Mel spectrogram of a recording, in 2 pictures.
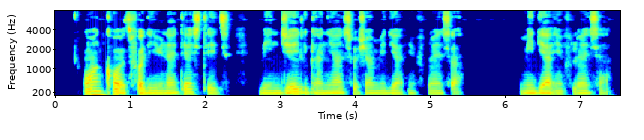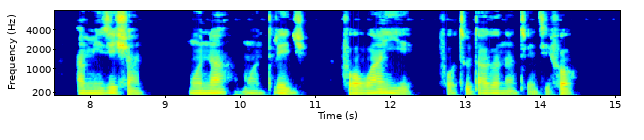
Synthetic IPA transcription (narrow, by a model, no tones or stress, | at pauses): wãnkʰɔtfɔdijunaɪtʰɛdstʰets | bĩnd͡ʒelɡaniãnso̰ʃalmidiaĩnfluɛ̃nsa̰ | midiaʔĩnfluɛ̃nsa̰ | ãnmjuziʃɔ̃n | monamɔ̃ntɹed͡ʒ | fɔwãnji | fɔtʰut̪aʊzãndãntʰwɛ̰̃ntʰḭfɔ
